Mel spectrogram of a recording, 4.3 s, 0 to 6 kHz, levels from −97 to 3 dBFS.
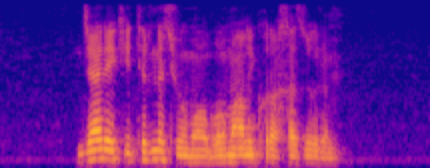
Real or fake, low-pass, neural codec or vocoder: fake; 5.4 kHz; vocoder, 22.05 kHz, 80 mel bands, WaveNeXt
